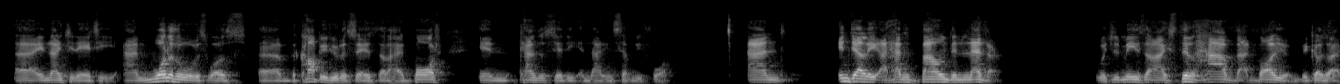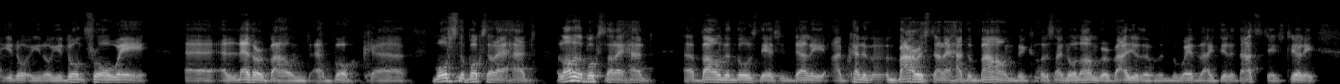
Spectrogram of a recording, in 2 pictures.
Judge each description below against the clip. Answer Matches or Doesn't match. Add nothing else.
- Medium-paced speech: Doesn't match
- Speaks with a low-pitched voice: Matches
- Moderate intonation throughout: Matches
